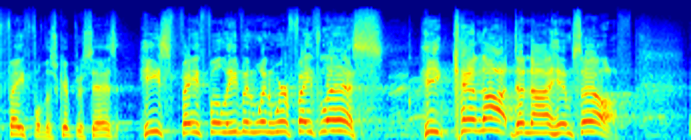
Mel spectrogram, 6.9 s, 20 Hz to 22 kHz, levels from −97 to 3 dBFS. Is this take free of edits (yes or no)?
yes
